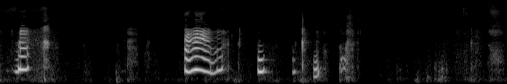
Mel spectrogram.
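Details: Long-haired Chihuahua puppy making a funny growling 'grrrrr' said to sound like a hunting dog: a short high whine, then a wavering, bending yelp near the middle, followed by soft scattered grunts and yips in a quiet indoor room.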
